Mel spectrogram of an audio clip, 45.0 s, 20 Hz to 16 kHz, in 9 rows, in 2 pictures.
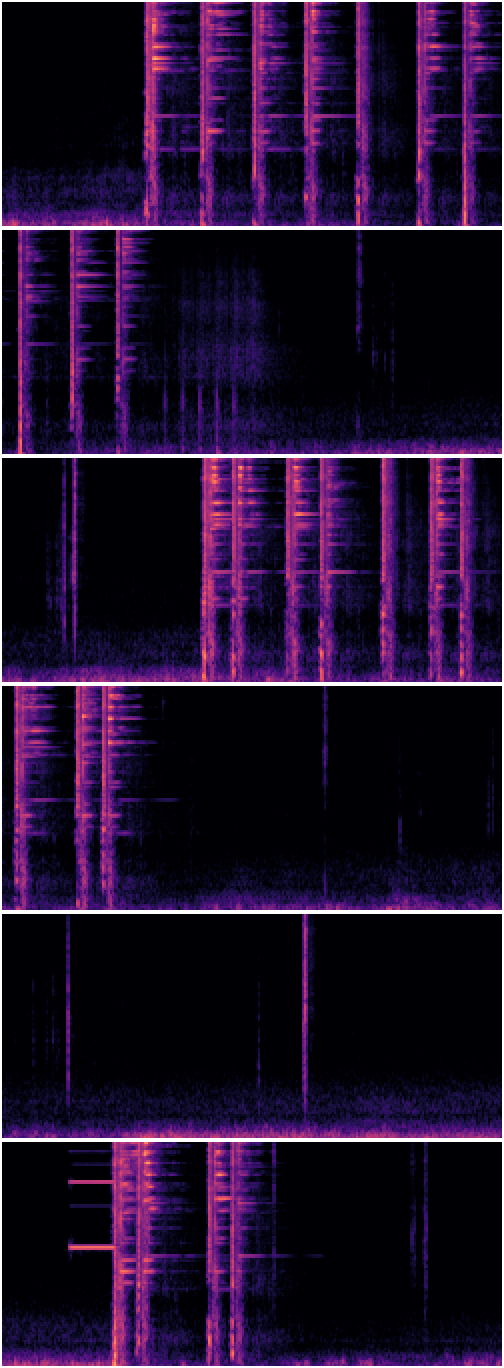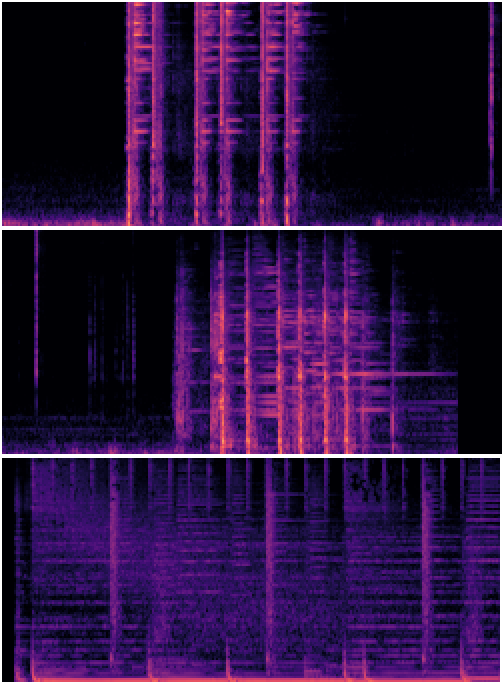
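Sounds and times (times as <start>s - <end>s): metallic ring of steel target: 1.4s - 6.6s, 12.0s - 16.7s, 25.7s - 27.9s, 31.3s - 33.3s, 36.7s - 39.6s
pistol shots: 1.4s - 7.8s, 31.3s - 33.0s.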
